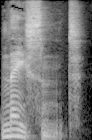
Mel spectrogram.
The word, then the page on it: nascent: British English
